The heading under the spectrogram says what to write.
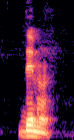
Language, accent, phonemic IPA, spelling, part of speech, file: French, France, /de.mɔ̃/, dæmon, noun, LL-Q150 (fra)-dæmon.wav
- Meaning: obsolete form of démon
